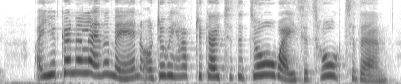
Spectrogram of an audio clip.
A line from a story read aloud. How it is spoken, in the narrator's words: a voice called out from inside the apartment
